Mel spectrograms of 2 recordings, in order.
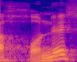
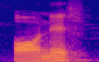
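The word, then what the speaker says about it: honest: लेकिन यहाँ ऑनेस्ट मैन है, तो हम इसको क्या हॉनेस्ट नहीं पढ़ते हैं, पढ़ते हैं ऑनेस्ट।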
